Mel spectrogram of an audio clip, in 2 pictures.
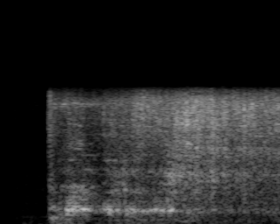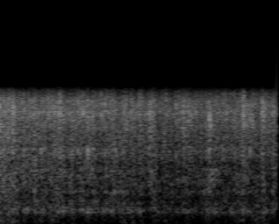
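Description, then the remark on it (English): A loud flushometer toilet flush bursts on abruptly with a forceful rushing roar of water, then settles into a steady, slightly quieter hiss that continues to the end without any voices. “I think that the flushometer may have busted the I don't know, let's see here, and it could have affected the maybe the flush was too loud.”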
